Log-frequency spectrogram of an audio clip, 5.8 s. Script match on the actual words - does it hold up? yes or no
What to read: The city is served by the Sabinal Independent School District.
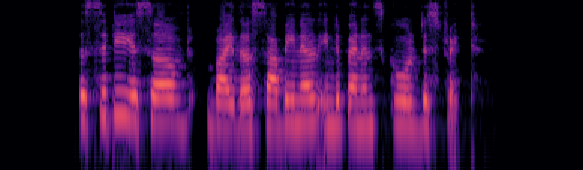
yes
